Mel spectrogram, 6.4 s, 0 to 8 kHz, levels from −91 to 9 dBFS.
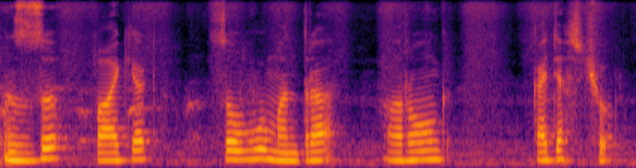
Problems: background sounds at intervals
